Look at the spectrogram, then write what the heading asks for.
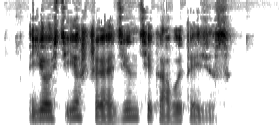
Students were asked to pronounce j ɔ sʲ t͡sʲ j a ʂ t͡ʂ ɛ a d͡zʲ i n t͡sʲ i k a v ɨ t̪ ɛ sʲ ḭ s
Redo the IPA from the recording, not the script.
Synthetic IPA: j ɔ sʲ t͡sʲ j a ʂ t͡ʂ ɛ a d͡zʲ i n t͡sʲ i k a v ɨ t̪ ɛ zʲ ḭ s

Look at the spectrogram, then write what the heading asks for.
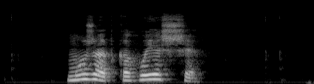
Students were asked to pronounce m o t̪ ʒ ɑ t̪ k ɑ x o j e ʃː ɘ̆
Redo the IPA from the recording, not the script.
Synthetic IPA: m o ʒ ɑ t̪ k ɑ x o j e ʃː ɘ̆

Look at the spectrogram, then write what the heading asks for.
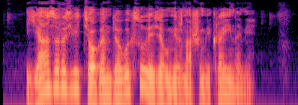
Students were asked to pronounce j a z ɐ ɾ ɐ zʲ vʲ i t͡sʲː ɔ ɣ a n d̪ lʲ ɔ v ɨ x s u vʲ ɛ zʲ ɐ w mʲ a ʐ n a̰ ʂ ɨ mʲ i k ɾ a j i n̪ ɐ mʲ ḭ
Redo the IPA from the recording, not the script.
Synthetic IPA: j a z ɐ ɾ ɐ zʲ vʲ i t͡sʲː ɔ ɣ a n d̪ lʲ ɔ v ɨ x s u vʲ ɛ zʲ ɐ w mʲ i ʐ n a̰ ʂ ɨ mʲ i k ɾ a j i n̪ ɐ mʲ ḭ

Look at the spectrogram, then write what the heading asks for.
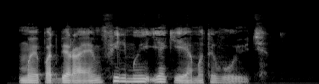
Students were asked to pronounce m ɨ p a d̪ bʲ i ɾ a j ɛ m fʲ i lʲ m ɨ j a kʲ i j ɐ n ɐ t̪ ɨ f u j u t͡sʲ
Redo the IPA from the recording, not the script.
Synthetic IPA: m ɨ p ɐ d̪ bʲ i ɾ a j ɛ m fʲ i lʲ m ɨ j a kʲ i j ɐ m ɐ t̪ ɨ v u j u t͡sʲ

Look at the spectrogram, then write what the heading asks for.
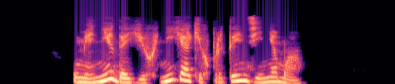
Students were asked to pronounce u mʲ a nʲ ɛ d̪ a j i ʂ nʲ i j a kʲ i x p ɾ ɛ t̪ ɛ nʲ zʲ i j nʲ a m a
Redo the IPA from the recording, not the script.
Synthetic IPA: u mʲ a nʲ ɛ d̪ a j i x nʲ i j a kʲ i x p ɾ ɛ t̪ ɛ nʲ zʲ i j nʲ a m a

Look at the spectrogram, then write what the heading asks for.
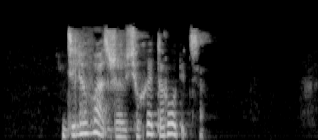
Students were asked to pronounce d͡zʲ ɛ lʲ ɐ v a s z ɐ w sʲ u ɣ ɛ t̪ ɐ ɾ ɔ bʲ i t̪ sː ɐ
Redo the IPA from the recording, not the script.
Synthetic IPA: d͡zʲ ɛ lʲ ɐ v a s ʐ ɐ w sʲ ɔ ɣ ɛ t̪ ɐ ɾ ɔ bʲ i t̪ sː ɐ

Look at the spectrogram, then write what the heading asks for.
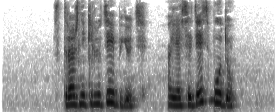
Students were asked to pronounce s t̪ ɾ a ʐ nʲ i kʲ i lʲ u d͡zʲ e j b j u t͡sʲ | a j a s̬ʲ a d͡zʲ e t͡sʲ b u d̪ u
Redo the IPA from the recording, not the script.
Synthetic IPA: s t̪ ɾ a ʐ nʲ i kʲ i lʲ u d͡zʲ e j b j u t͡sʲ | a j a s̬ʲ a d͡zʲ e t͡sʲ b u d̪ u

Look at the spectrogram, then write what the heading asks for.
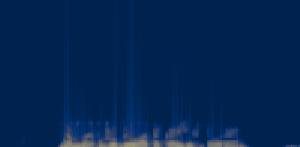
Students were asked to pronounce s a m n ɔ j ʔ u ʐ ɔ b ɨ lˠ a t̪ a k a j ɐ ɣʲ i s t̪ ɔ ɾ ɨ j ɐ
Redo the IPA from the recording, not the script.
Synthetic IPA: s a m n ɔ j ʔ u ʐ ɔ b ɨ lˠ a t̪ a k a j ɐ ɣʲ i s t̪ ɔ ɾ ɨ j ɐ

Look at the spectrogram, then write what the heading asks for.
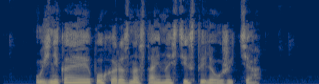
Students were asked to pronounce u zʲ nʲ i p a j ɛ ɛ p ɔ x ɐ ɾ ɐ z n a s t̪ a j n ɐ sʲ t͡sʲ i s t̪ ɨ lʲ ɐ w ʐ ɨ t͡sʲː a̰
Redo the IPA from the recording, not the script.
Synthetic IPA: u zʲ nʲ i k a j ɛ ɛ p ɔ x ɐ ɾ ɐ z n a s t̪ a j n ɐ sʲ t͡sʲ i s t̪ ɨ lʲ ɐ w ʐ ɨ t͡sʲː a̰

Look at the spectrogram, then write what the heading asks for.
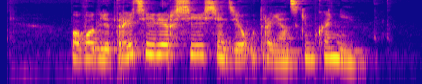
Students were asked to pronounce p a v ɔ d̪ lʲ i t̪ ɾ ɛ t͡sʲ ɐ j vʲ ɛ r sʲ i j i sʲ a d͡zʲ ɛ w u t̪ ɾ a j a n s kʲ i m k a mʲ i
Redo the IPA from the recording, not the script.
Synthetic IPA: p a v ɔ d̪ lʲ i t̪ ɾ ɛ t͡sʲ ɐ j vʲ ɛ r sʲ i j i sʲ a d͡zʲ ɛ w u t̪ ɾ a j a n s kʲ i m k a nʲ i

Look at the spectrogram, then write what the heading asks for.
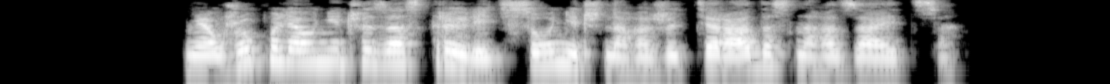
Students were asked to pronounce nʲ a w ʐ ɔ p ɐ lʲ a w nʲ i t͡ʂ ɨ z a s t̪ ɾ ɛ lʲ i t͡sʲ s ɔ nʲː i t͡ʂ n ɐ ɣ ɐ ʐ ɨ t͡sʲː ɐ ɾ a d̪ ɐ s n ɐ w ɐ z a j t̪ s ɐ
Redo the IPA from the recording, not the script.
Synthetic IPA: nʲ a w ʐ ɔ p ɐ lʲ a w nʲ i t͡ʂ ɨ z a s t̪ ɾ ɛ lʲ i t͡sʲ s ɔ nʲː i t͡ʂ n ɐ ɣ ɐ ʐ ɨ t͡sʲː a ɾ a d̪ ɐ s n ɐ ɣ ɐ z a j t̪ s ɐ

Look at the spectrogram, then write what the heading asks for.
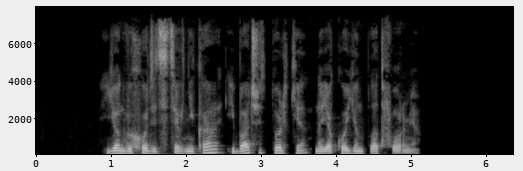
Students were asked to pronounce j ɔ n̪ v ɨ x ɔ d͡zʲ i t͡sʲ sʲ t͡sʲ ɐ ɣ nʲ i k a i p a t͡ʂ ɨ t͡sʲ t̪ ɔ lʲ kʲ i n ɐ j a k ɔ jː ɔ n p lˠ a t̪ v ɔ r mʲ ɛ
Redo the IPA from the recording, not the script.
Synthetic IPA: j ɔ n̪ v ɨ x ɔ d͡zʲ i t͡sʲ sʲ t͡sʲ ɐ ɣ nʲ i k a i b a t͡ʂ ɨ t͡sʲ t̪ ɔ lʲ kʲ i n ɐ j a k ɔ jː ɔ n p lˠ a t̪ f ɔ r mʲ ɛ

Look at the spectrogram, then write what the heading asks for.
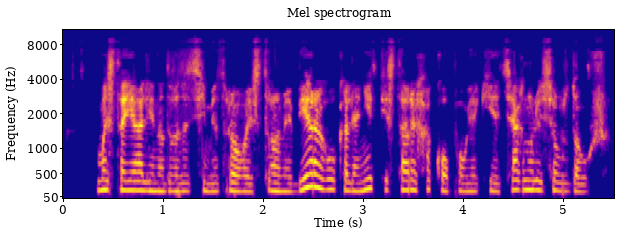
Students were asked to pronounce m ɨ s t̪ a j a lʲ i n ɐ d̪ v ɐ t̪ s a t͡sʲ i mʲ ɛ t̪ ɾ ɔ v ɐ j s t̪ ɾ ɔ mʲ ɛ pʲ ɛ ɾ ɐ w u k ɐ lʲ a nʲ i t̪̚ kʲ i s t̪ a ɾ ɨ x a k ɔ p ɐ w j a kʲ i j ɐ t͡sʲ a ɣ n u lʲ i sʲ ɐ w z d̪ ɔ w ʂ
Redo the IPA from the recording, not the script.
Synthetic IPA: m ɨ s t̪ a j a lʲ i n ɐ d̪ v ɐ t̪ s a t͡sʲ i mʲ ɛ t̪ ɾ ɔ v ɐ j s t̪ ɾ ɔ mʲ ɛ bʲ ɛ ɾ ɐ ɣ u k ɐ lʲ a nʲ i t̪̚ kʲ i s t̪ a ɾ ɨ x a k ɔ p ɐ w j a kʲ i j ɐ t͡sʲ a ɣ n u lʲ i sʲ ɐ w z d̪ ɔ w ʂ

